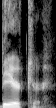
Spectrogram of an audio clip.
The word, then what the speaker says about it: Birkir: So I believe it's pronounced Birker. Yeah, in English terms, that's how you would say it. Sure. Yeah. Birkar. Kaar. What? Try that again. I said. Yeah. Birkir.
